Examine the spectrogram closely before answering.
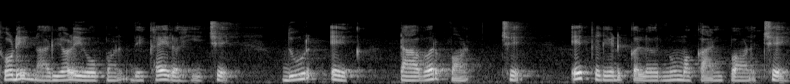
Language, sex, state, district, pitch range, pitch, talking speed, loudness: Gujarati, female, Gujarat, Gandhinagar, 190-220 Hz, 200 Hz, 135 wpm, -18 LUFS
